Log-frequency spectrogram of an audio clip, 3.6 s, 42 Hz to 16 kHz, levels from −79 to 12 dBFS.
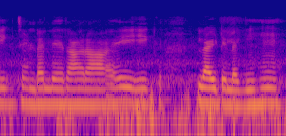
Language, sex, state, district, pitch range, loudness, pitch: Hindi, female, Bihar, Sitamarhi, 165-170 Hz, -23 LUFS, 170 Hz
